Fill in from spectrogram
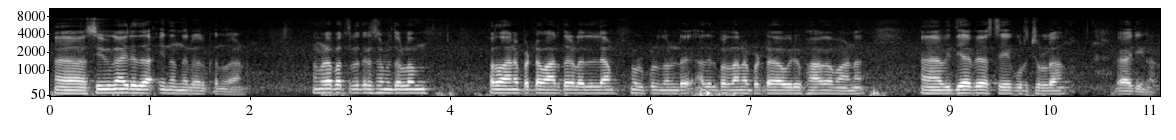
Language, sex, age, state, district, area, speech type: Malayalam, male, 60+, Kerala, Alappuzha, rural, spontaneous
